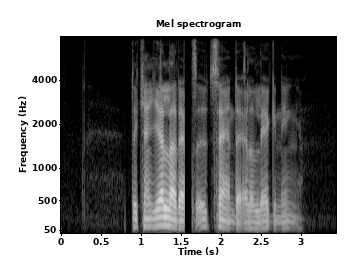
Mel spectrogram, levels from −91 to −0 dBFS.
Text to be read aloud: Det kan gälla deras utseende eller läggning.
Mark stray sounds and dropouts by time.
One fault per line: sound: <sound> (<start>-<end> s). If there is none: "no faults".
sound: dropout (1.5-1.6 s)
